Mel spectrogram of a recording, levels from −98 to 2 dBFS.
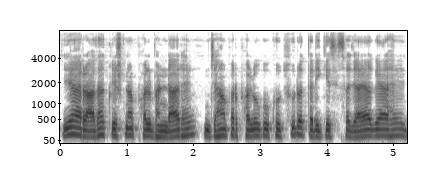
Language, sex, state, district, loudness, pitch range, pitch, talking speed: Hindi, male, Uttar Pradesh, Varanasi, -24 LUFS, 120-135 Hz, 130 Hz, 185 wpm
